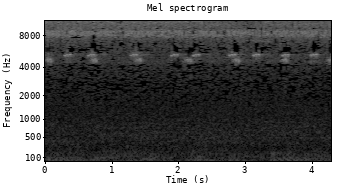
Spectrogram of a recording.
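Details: Countryside crickets in a summer wheat field give quick, sharp high chirps about three per second, loosely timed, with a light breeze hissing and rumbling underneath.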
